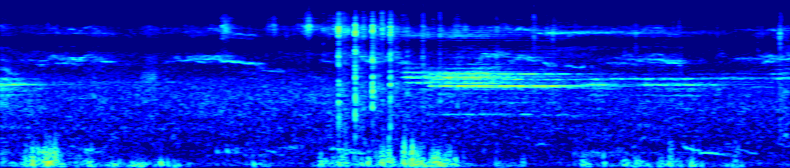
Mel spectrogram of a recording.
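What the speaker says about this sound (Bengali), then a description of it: "এই যে দুটো এসছে কালো পায়রা দুটো দেখুন" Black pigeons coo in low, soft, repeated bursts close by, with a steady outdoor hum and a brief flutter in the middle.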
